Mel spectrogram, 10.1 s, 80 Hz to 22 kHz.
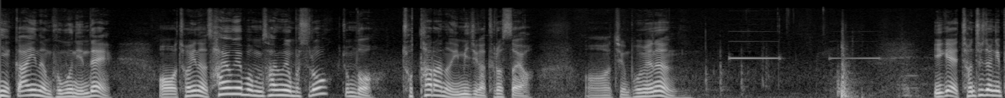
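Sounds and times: tailgate thump: 7.1s - 9.3s
high warning beeps: 7.3s - 9.2s.

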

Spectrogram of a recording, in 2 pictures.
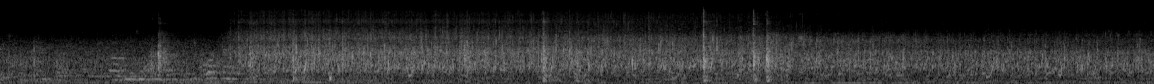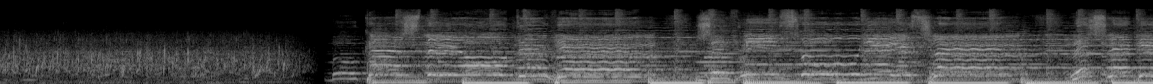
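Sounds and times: fountain water splashing: 2.2s - 14.7s.

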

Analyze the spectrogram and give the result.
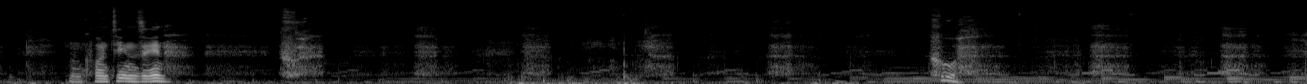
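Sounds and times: man breathing hard: 0.0s - 0.7s, 1.5s - 13.0s.

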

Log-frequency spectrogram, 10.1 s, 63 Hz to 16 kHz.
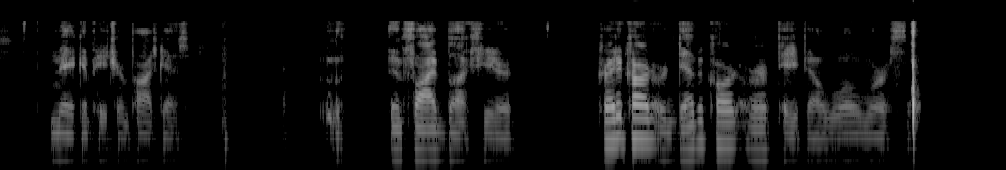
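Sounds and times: man speaking: 0.5s - 1.9s, 3.9s - 5.2s, 6.0s - 9.2s
man's mouth noises: 3.2s - 3.6s.

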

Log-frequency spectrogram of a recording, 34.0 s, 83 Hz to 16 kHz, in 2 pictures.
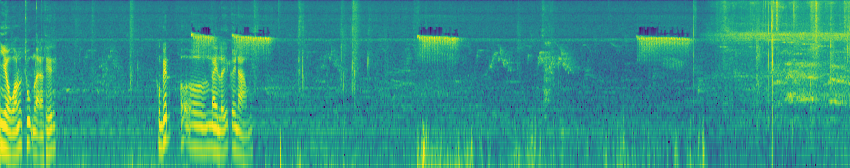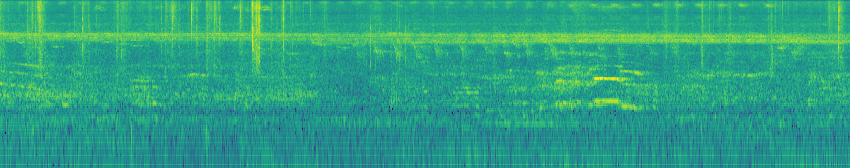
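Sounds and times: high insect drone: 0.0s - 34.0s
rooster crowing: 14.8s - 19.7s, 27.6s - 32.7s.

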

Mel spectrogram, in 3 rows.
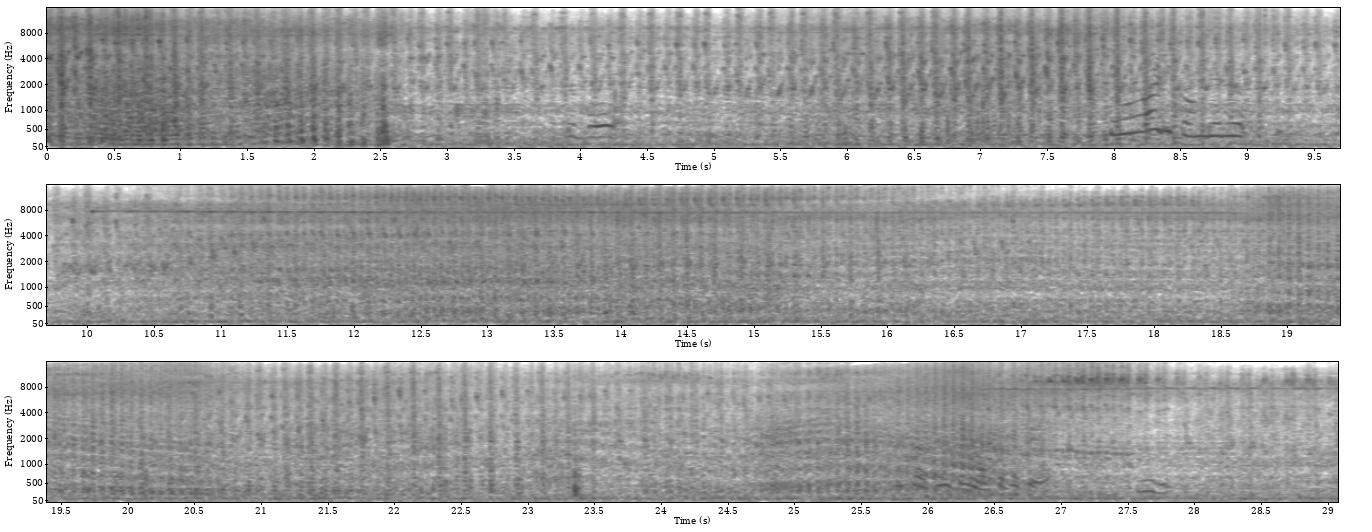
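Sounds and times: ornithopter ticking buzz: 0.0s - 29.0s
thin high whine: 0.0s - 29.0s.

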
